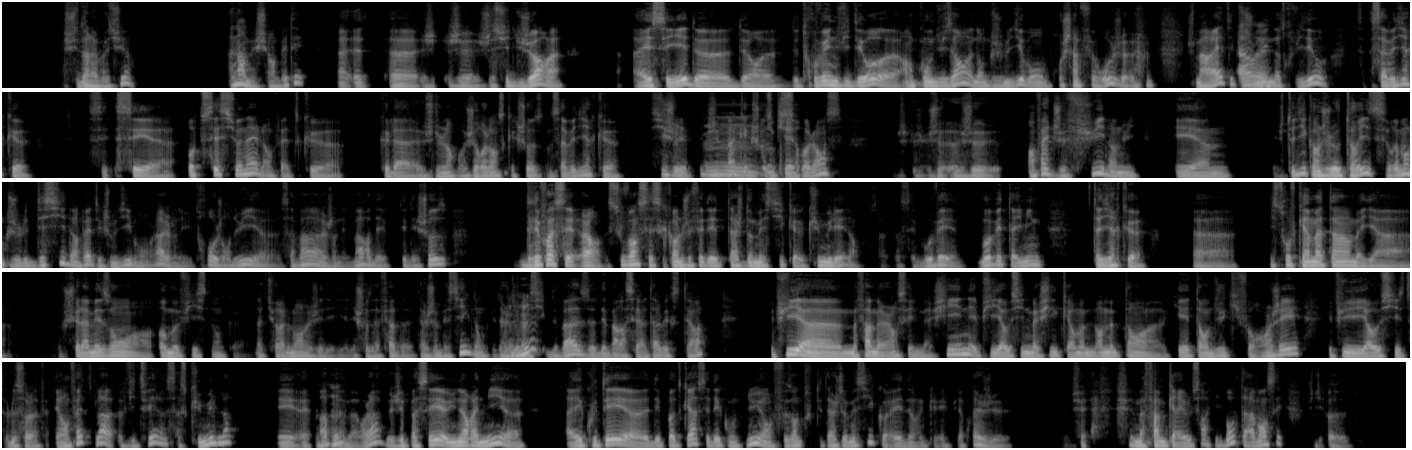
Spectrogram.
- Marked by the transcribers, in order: other background noise; tapping; chuckle; stressed: "obsessionnel"; stressed: "fuis"; drawn out: "Mmh"; stressed: "D des fois"; in English: "home office"; drawn out: "heu"
- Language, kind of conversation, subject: French, advice, Comment apprendre à accepter l’ennui pour mieux me concentrer ?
